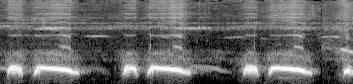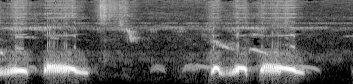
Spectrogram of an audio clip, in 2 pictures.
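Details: Spotted dove lure call for bird trapping: repeated pairs of a short coo followed by a longer down-curving coo, about one phrase per second, with high chirps from other birds outside.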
